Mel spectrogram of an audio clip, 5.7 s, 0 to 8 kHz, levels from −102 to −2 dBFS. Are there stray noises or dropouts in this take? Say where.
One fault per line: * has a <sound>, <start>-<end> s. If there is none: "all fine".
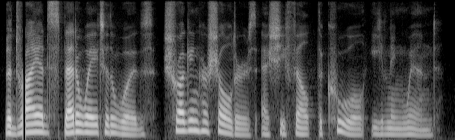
* has a dropout, 0.3-0.3 s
